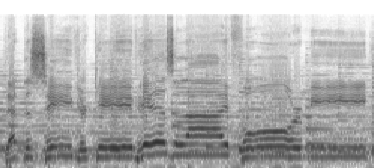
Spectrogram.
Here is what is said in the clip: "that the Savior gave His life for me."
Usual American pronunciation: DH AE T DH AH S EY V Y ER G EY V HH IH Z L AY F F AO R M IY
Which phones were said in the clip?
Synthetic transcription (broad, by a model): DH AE T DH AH S EY V Y ER G EY V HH IH Z L AY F F AO R M IY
